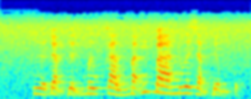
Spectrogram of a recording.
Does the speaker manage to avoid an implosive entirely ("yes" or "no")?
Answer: no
